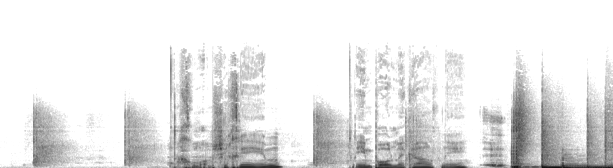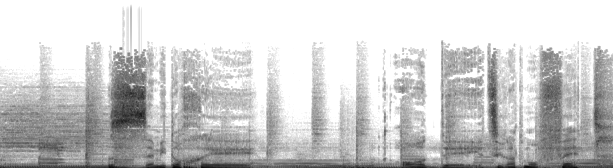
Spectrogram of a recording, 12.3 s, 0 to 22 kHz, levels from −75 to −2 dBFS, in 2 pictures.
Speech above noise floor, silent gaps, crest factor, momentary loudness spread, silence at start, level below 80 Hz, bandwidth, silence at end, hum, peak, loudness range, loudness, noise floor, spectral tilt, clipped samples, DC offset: 43 dB; none; 16 dB; 20 LU; 0.35 s; -28 dBFS; 16.5 kHz; 0 s; none; 0 dBFS; 10 LU; -16 LUFS; -58 dBFS; -4.5 dB/octave; under 0.1%; under 0.1%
